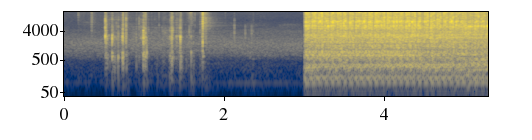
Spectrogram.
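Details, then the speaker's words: 1986 Kawasaki Ninja 600R with a coolant leak, idling while it warms after water was added: a few handling clicks, then a steady, even idle with a smooth continuous note and no misfires or ticking. It runs nicely. "Sounds good. That's nice. No running problem. It's actually seems to run pretty nice."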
